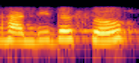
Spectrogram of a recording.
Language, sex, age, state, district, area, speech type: Punjabi, female, 30-45, Punjab, Amritsar, urban, conversation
